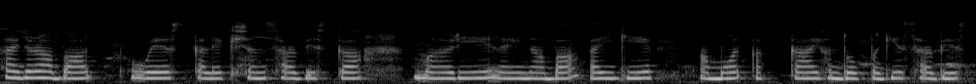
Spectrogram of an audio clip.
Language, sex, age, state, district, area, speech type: Manipuri, female, 30-45, Manipur, Senapati, rural, read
